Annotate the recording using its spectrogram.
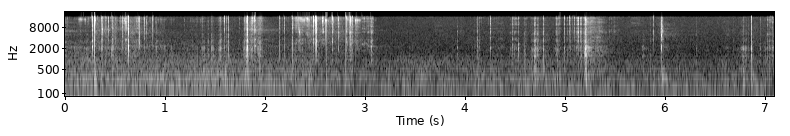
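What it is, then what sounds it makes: Old varnish on an oil painting being scraped off. A steel scalpel blade scrapes the flat, cracked, yellowed varnish and paint layer of an old oil painting on canvas, lifting flakes as it goes. Sharp, bright scratches and ticks come in quick bursts over the first three seconds, then thin out into quieter, scattered scrapes over a soft steady hiss.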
